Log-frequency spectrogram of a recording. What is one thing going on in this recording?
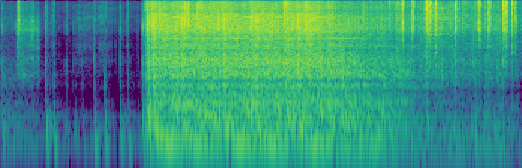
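A shotgun blasts loudly.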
